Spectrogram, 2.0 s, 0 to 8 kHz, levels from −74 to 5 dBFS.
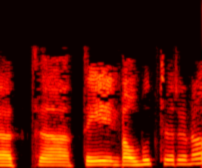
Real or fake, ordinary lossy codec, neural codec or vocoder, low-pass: fake; MP3, 24 kbps; codec, 16 kHz, 1 kbps, X-Codec, HuBERT features, trained on general audio; 7.2 kHz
